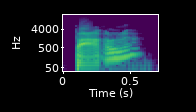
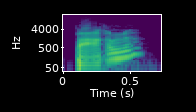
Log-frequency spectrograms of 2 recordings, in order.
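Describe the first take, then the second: No difference in how they are said.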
